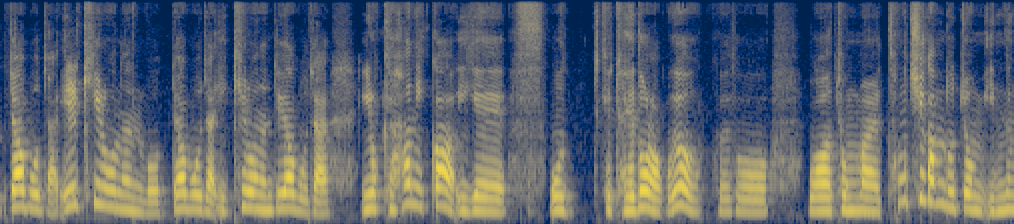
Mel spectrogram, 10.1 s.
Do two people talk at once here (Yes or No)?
No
